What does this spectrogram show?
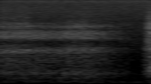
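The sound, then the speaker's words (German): A single abrupt sneeze bursts out at the very end after a stretch of quiet, breathy hiss. It is fairly loud, with no talking. “Gesundheit.”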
